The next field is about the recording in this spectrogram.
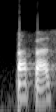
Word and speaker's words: Papas: Comment ça se prononce exactement avec tous ces S à la fin du titre de cette pièce qui est une comédie ? – Papas, vous l'avez bien dit.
